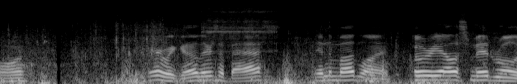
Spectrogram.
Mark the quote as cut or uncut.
cut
